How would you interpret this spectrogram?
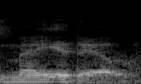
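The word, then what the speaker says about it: Maeder: On October 16th, 1916, he wrote to his colleague, the psychiatrist Alphonse Maedel. That's how you pronounce that.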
